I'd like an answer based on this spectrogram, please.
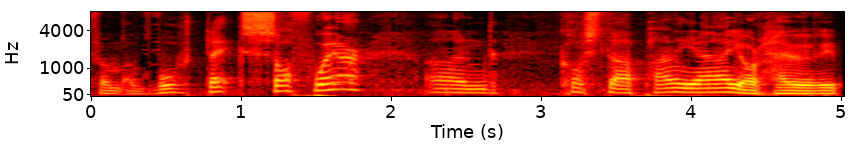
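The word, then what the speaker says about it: Panayi: So we're going to go to the year 1985 from Vortex Software and Costa Panai, or however you pronounce it. Panahi.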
